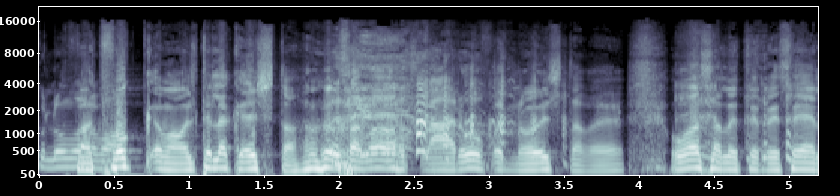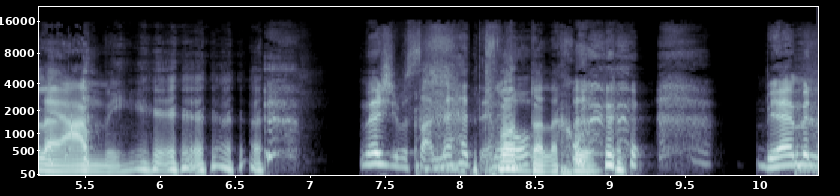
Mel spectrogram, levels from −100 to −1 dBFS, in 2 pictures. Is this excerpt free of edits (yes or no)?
yes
